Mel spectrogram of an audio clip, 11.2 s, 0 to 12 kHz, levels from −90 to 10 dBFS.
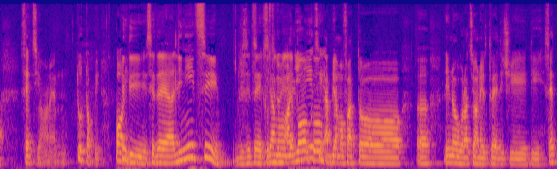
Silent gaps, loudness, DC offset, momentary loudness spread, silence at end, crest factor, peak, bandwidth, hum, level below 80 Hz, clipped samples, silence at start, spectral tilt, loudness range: none; -19 LUFS; under 0.1%; 13 LU; 0 s; 16 dB; -2 dBFS; 11.5 kHz; none; -54 dBFS; under 0.1%; 0 s; -5.5 dB/octave; 3 LU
